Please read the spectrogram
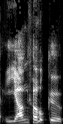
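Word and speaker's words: Younghoe Koo: I mean, you got to go Young Ho Koo. I mean. – Yeah, Young Ho Koo, correct.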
